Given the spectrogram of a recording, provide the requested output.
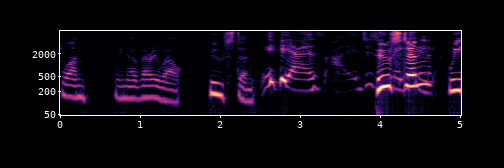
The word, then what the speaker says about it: Houston: it cute when you say Houston Houston it's Houston okay it's Houston he is a who I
